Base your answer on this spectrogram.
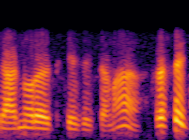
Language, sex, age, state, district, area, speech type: Kannada, male, 30-45, Karnataka, Raichur, rural, conversation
